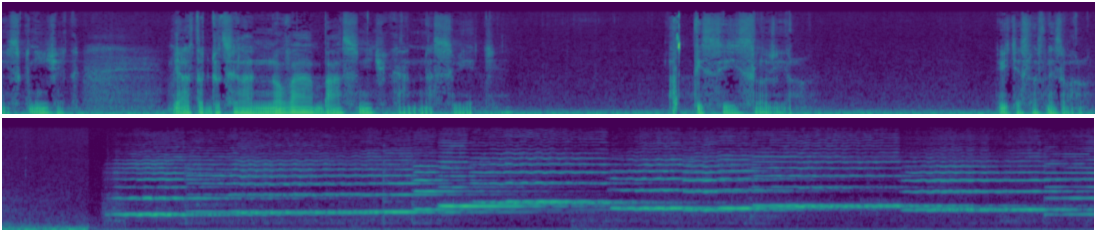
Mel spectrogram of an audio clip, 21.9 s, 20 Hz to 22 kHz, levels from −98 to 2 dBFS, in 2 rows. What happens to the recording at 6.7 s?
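A corrupt frame decoded from 6.71 to 6.78 s. A few damaged frames play anyway, misplacing energy. It sounds like a chirp, squeak, blip or burst of noise peaking near about -10 dBFS.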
